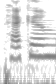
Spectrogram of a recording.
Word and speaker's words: Peckham: Yeah, you say it like Peckham, like bend it like Peckham. Peckham. Oh, So sorry. Peckham instead of Beckham.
